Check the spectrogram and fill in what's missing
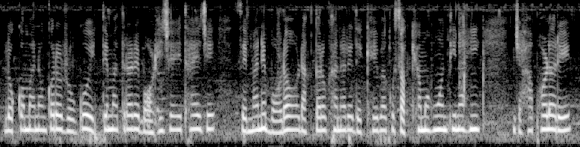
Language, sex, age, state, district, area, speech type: Odia, female, 18-30, Odisha, Rayagada, rural, spontaneous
